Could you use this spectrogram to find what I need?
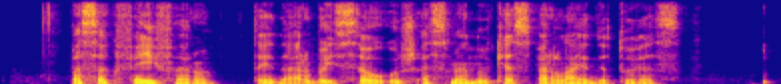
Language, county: Lithuanian, Vilnius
